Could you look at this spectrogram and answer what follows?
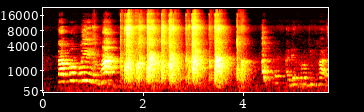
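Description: A class claps in unison along to a counted clapping routine, several rhythmic bursts of sharp hand claps mixed with children's voices, and a teacher talking before and after.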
